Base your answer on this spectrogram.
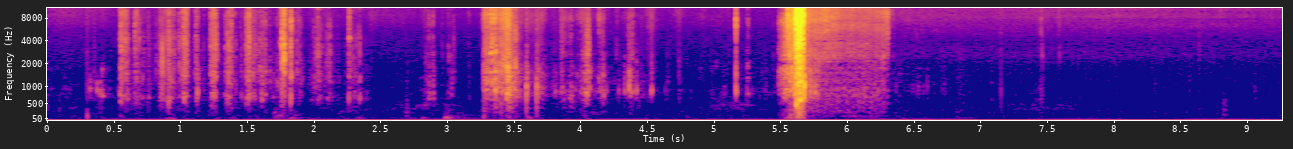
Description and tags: In this series of recordings I strike many Cook's safety matches, in a small plaster-boarded room. These sounds were recorded with a match pair of Rode M5 small diaphragm condenser microphones, into a Zoom H4N. These are the raw sound recording with not noise reduction, EQ, or compression. These sounds are 100% free for all uses.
